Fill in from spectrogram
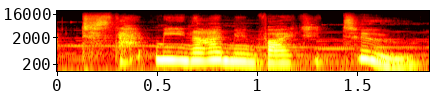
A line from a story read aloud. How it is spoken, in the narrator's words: asked Cinderella excitedly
